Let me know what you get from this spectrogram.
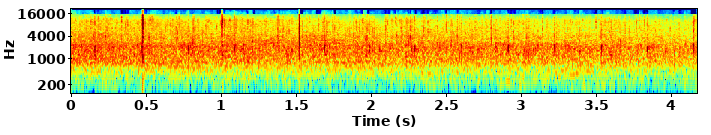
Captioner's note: applause; cheering; applause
